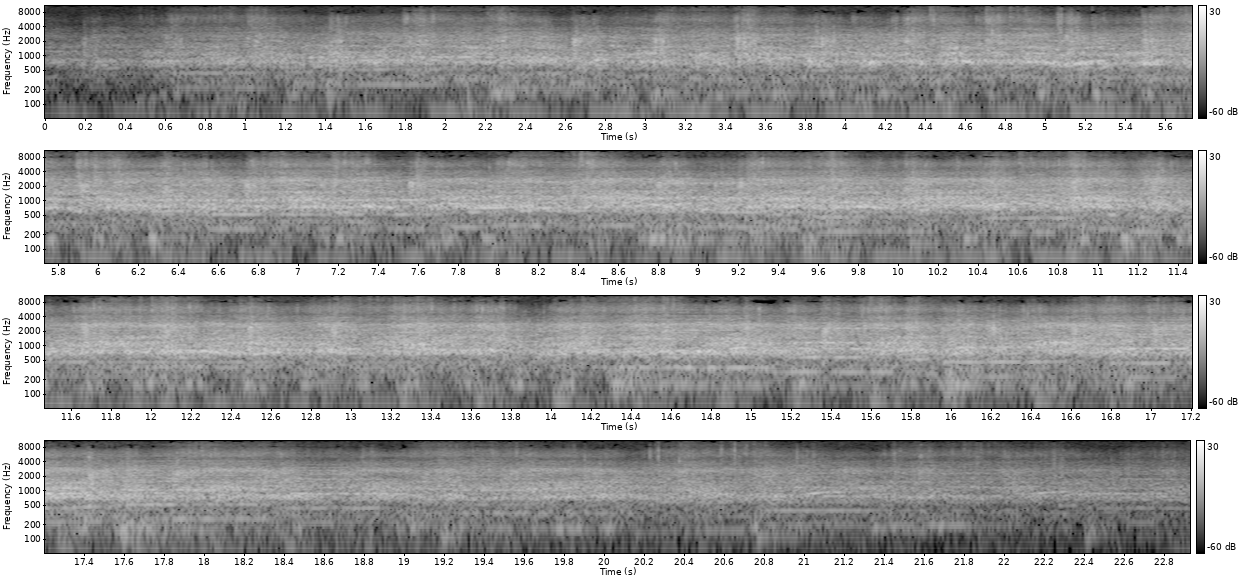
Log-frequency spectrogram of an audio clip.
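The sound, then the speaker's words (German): A large crowd in Cairo roars and cheers continuously in the streets over the new mutual defence pact between Gamal Abdel Nasser and King Hussein of Jordan, a dense wash of many voices shouting with scattered sharp claps and bangs, swelling in at the start and fading at the end. “Nicht nur in Kairo jubelten die Massen über den neuen Beistandspakt zwischen Gamal Abdel Nasser und König Hussein von Jordanien, auch in Amman tanzten die Menschen vor Freude auf den Straßen.”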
